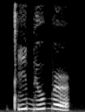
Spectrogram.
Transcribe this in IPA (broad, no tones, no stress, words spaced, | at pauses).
tʼi bʲubə˞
